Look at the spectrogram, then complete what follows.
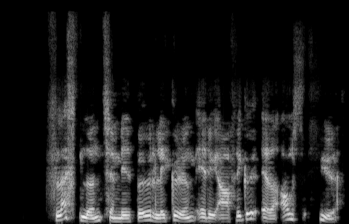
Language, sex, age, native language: Icelandic, male, 17, Icelandic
